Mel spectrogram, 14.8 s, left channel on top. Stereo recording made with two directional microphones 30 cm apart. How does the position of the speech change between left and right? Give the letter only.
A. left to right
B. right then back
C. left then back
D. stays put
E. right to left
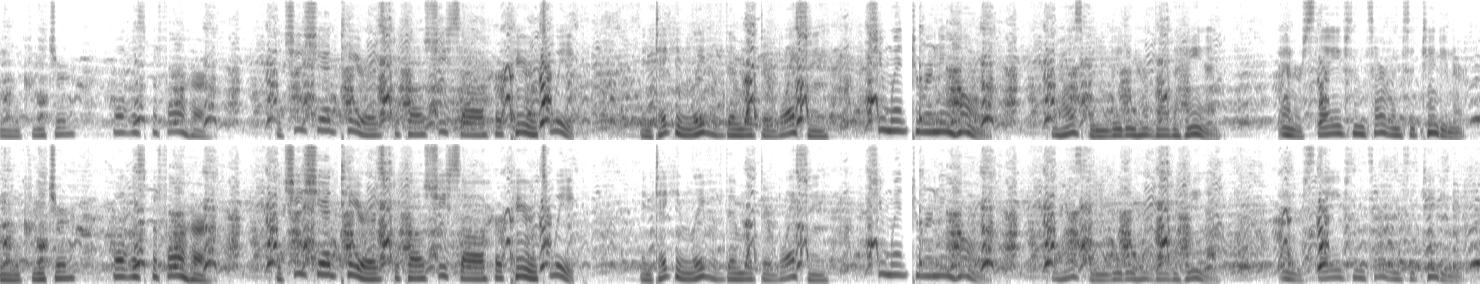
E.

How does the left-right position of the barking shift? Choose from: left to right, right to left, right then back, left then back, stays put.
left then back.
